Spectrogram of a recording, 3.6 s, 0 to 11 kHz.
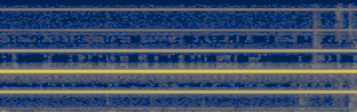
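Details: New PowMr 3.2 kVA / 3000 W inverter under diagnosis; it reports a battery error although the battery reads about 26 V. After a settings reset, a steady unbroken high-pitched alarm tone sounds for several seconds until the buzzer is disabled.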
